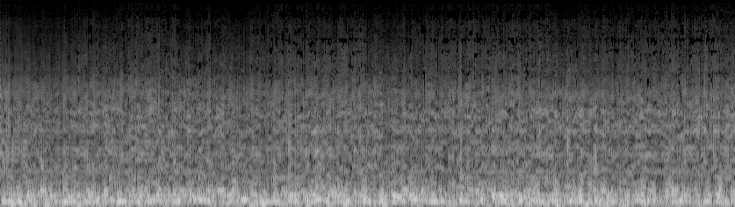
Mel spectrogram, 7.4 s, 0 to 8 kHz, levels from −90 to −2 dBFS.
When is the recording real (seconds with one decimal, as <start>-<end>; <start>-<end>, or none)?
none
